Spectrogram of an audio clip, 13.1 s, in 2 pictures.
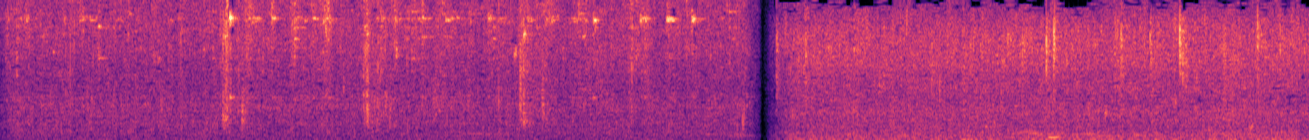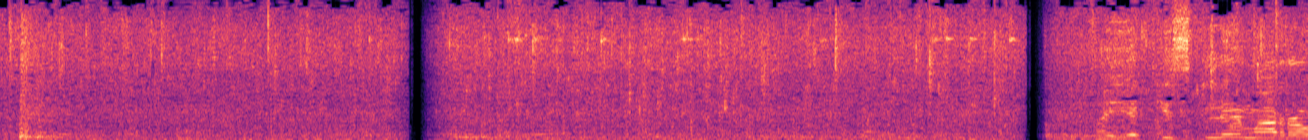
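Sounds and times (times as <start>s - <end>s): heavy rain hissing: 3.7s - 13.0s.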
